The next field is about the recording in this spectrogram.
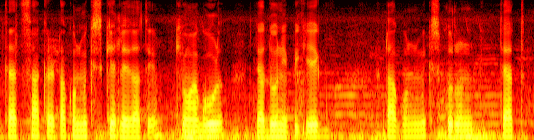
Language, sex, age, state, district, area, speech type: Marathi, male, 18-30, Maharashtra, Osmanabad, rural, spontaneous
